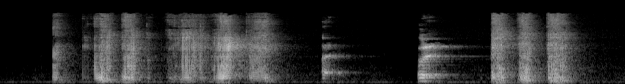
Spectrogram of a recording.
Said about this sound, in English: We hear him farting and burping.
